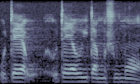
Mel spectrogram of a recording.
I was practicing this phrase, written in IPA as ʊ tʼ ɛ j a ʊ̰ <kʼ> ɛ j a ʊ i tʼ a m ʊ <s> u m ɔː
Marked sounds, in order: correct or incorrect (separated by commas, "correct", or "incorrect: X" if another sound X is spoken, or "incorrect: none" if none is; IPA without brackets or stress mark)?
incorrect: tʼ, incorrect: ʃ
